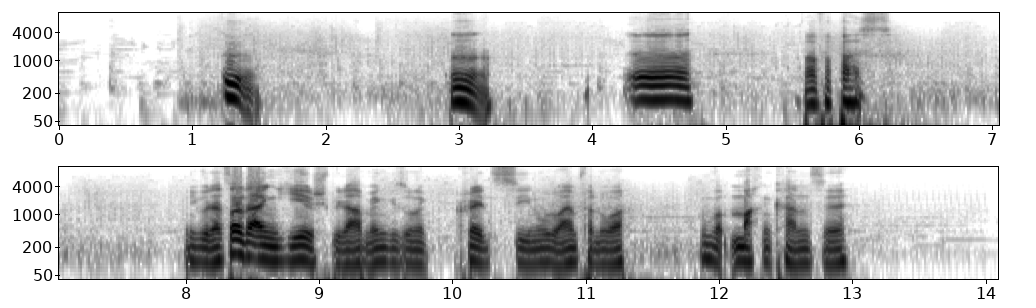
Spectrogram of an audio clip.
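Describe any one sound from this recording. Electronic game sound effects ring out in short bursts of bright tones.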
